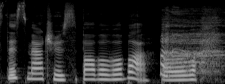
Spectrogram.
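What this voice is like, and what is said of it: Flat monotone reading voice. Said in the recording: “Monotone voice... Like he hated it.”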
